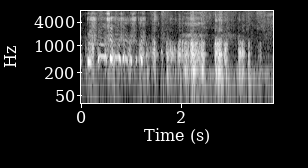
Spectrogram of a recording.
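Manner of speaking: high, breathy, long nervous laughter; long frightened giggle about the spider; breathy scared laugh. Real, not acted. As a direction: laugh it out in fear.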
